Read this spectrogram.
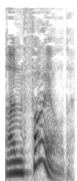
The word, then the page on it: unfiled: British English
